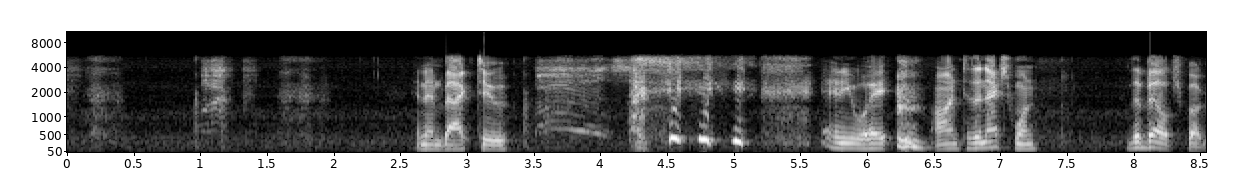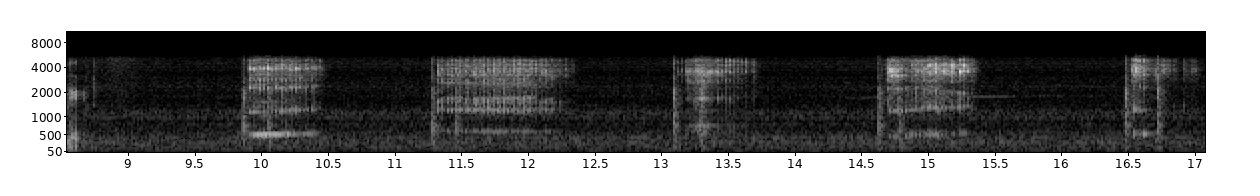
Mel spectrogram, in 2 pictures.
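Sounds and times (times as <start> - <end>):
recorded belches from small speaker: 9.9 - 10.5, 11.3 - 12.4, 13.1 - 13.8, 14.7 - 15.4, 16.5 - 17.0.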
